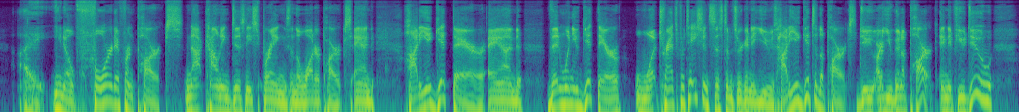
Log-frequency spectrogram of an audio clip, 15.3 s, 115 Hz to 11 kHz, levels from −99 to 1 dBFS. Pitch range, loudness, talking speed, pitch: 95-145 Hz, -17 LUFS, 190 wpm, 105 Hz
